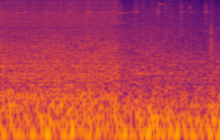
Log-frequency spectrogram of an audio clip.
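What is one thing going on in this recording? Cannons fire in a rapid burst.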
